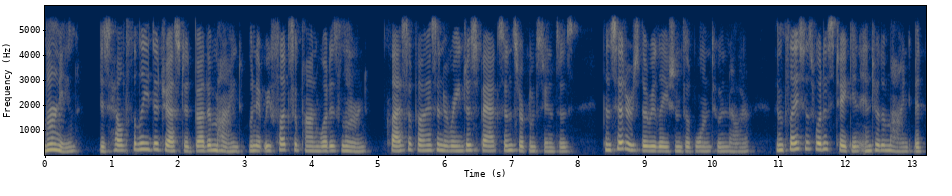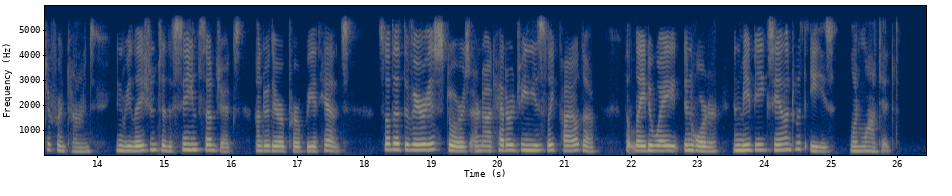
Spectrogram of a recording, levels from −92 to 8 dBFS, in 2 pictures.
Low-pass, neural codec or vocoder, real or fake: 5.4 kHz; autoencoder, 22.05 kHz, a latent of 192 numbers a frame, VITS, trained on one speaker; fake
